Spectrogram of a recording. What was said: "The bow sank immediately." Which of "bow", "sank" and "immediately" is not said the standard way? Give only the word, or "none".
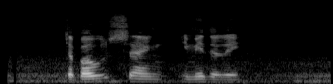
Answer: sank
